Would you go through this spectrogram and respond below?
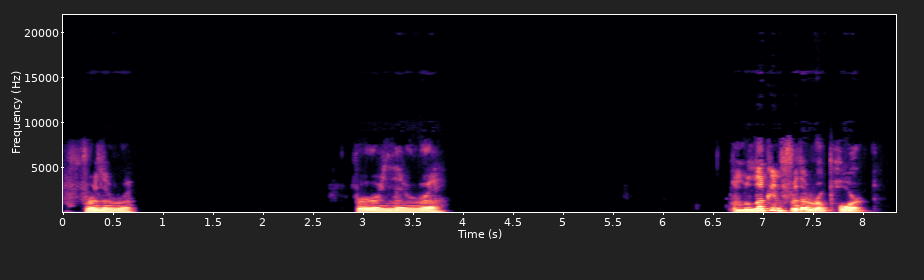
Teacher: Three unstressed syllables in a row.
